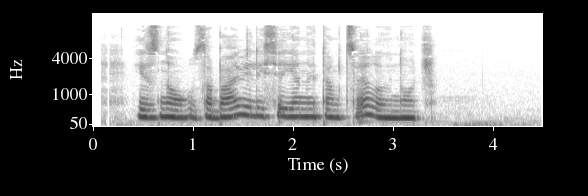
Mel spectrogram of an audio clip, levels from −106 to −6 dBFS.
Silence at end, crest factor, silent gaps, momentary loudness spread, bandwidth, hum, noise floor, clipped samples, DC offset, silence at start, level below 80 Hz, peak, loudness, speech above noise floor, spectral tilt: 0.65 s; 12 dB; none; 5 LU; 11.5 kHz; none; -76 dBFS; under 0.1%; under 0.1%; 0.45 s; -76 dBFS; -30 dBFS; -43 LUFS; 34 dB; -6.5 dB/octave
